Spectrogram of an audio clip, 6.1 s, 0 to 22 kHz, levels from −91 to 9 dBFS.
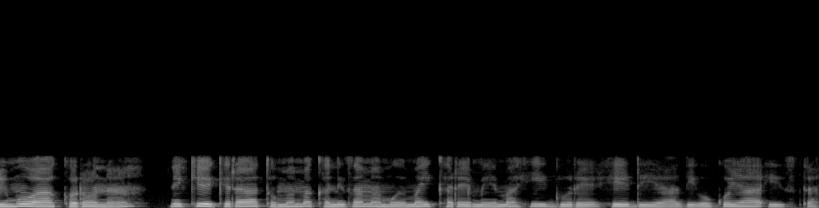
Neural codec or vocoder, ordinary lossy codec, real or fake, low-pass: none; none; real; 5.4 kHz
